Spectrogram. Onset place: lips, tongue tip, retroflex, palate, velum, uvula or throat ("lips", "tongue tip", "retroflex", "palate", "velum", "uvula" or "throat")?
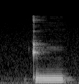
retroflex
